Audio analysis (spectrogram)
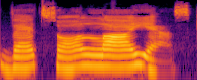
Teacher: juntamos o S com o all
